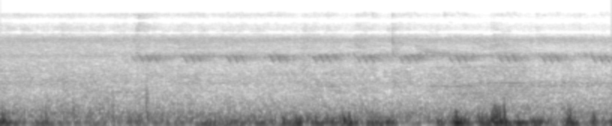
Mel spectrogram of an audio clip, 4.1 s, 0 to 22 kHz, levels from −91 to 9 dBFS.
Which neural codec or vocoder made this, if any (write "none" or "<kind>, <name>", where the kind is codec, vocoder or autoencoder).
vocoder, BigVGAN v2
